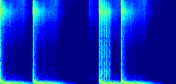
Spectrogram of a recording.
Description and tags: flstudio random actions
experimental, glitch, procesed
